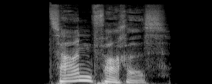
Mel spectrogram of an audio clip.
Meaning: genitive singular of Zahnfach
- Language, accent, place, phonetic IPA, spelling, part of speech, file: German, Germany, Berlin, [ˈt͡saːnˌfaxəs], Zahnfaches, noun, De-Zahnfaches.ogg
